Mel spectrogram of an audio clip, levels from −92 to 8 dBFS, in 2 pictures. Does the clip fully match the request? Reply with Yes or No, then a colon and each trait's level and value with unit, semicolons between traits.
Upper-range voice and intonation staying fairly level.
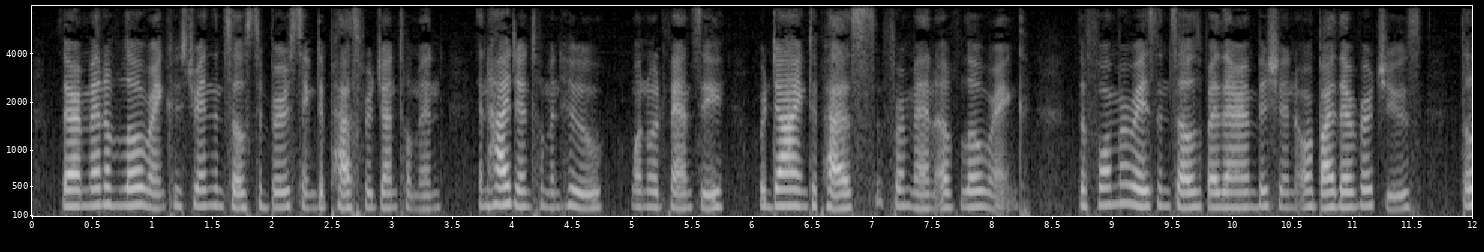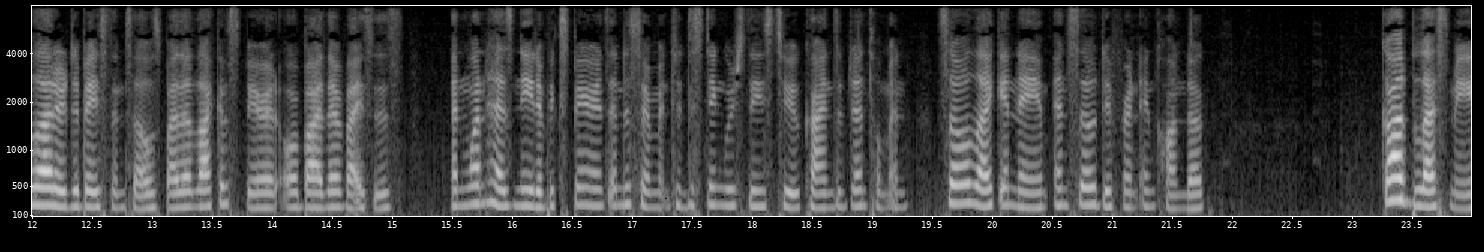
Yes: high, 215 Hz; narrow, 2.2 semitones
